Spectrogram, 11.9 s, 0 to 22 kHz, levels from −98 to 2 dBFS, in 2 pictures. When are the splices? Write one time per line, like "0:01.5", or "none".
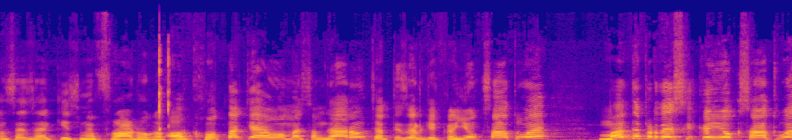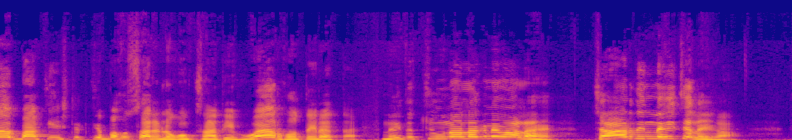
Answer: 0:01.2
0:08.6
